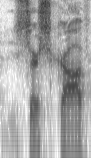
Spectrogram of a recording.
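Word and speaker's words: Susurkaev: No, Surshkov.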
